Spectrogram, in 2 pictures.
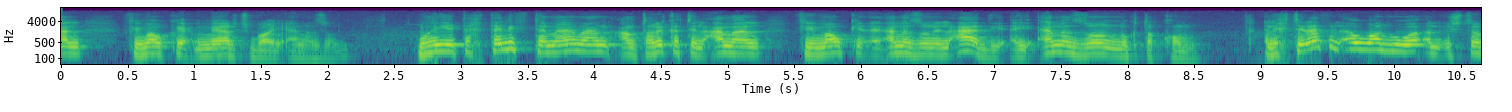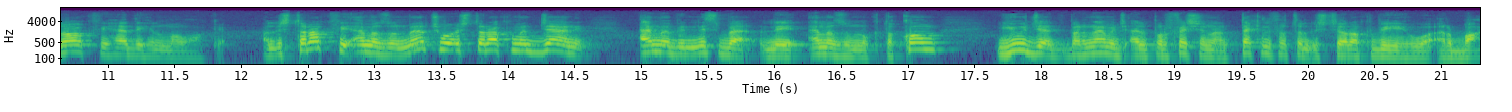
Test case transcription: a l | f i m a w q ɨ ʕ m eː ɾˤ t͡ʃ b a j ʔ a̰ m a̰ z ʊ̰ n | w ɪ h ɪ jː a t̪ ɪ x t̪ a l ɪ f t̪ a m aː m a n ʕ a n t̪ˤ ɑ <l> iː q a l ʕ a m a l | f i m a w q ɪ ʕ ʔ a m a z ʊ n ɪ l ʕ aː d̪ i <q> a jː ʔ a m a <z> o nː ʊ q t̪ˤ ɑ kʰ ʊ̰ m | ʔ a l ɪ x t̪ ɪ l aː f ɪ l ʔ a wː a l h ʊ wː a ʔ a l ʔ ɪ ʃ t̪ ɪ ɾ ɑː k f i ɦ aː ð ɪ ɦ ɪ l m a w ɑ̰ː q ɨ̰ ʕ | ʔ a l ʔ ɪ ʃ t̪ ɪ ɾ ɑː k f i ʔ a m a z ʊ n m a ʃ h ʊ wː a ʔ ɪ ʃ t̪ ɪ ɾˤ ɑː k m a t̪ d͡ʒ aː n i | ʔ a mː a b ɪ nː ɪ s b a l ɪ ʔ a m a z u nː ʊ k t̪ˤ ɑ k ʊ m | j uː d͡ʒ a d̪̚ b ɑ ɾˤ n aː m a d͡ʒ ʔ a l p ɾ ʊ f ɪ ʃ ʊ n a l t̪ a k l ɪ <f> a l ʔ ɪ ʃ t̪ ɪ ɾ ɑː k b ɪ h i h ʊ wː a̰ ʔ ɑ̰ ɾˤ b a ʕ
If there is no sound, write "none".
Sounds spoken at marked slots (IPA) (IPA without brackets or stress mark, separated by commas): ɾ, ʔ, z, f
